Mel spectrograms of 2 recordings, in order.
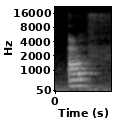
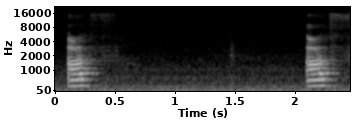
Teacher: آپ کے جو سامنے کے اوپر والے دانت ہیں وہ نیچے والے ہونٹ کے تر حصے پر لگیں گے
